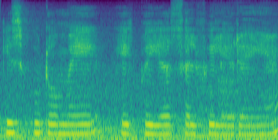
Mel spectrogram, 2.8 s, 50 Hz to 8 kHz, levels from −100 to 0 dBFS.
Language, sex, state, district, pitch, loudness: Hindi, female, Haryana, Jhajjar, 195 Hz, -15 LUFS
